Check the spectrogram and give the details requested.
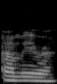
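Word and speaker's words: Amirah: William Kyle sorry typo it's a mirror with an H pronounced Amira yeah lovely name yeah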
